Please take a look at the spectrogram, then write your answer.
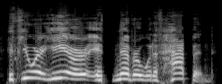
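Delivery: very high, loud anguished yell. A narrator's reading. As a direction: scream the blame at him. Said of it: "she yells".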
